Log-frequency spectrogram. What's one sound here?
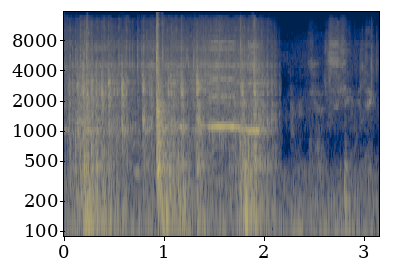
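A winch clicks and ratchets as it is cranked.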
